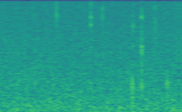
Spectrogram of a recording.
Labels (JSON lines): {"label": "ambient", "recorder": "HydroMoth"}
